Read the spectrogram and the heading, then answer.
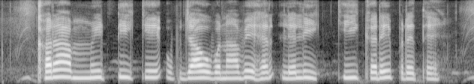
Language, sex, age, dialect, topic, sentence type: Maithili, male, 25-30, Angika, agriculture, question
